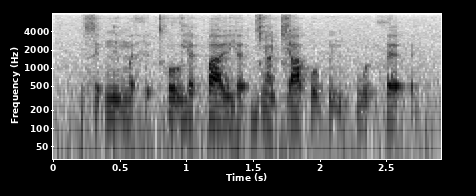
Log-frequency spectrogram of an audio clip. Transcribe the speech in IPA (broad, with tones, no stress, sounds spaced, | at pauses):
s ɪ˦ ʔ n ḭ˦˨ m ɛ̰˦˨ h ɪ˦ ʔ tʰ o̰˦˨ ʊ̯ j ɛ˦ ʔ p a˨ ɪ̯ j ɛ˦ ʔ d͡ʑ ã˨ t͡ɕ ä˦ p o̰˦˨ p ĩ˦˨ b ʊ˦ ʔ w ʊ˦ ʔ θ ɛ˦ ʔ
